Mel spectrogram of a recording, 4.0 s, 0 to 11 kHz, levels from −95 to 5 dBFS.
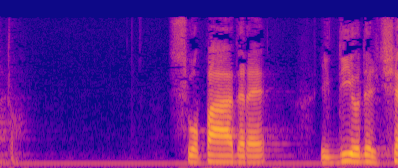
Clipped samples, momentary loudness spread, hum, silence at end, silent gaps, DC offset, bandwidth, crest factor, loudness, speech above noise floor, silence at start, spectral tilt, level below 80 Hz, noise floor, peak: under 0.1%; 17 LU; none; 0 s; none; under 0.1%; 8 kHz; 20 dB; -19 LUFS; 30 dB; 0 s; -6 dB/octave; -58 dBFS; -48 dBFS; -2 dBFS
